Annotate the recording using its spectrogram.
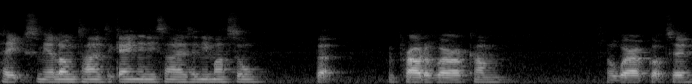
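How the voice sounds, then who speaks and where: In an English accent, a man speaks at a medium pitch and moderate pace, his intonation monotone and flat. His loudness swings widely, with long, frequent pauses and audible room echo. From England. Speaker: personal trainer. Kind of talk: casual vlog monologue. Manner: casual, hesitant with fillers.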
